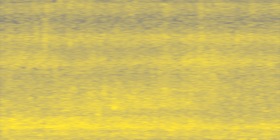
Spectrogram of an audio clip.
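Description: Heavy typhoon rain pours steadily in the Philippine provinces, a dense, even hiss with no gusting wind, loud and continuous throughout.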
